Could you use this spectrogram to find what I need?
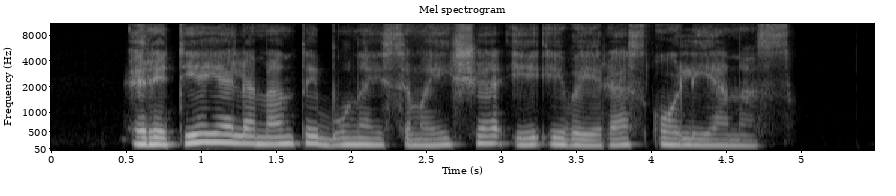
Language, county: Lithuanian, Telšiai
